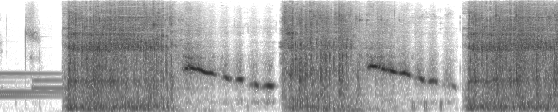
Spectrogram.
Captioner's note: sighs happily; george snores loudly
